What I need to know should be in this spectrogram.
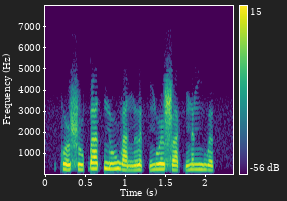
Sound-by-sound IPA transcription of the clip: k o˨˩˦ ʂ u˨˩ ɓ a˦˥ t̚ n u˧˥ w a˨˩˨ n l ə˨˩ k̚ ŋ u˧ ə̯ ʂ a˨˩ k̚ n ə˧ ŋ w ə˨˩ k̚

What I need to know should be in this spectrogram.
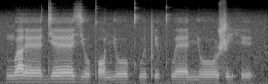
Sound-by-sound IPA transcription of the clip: ŋʷ a ɾ ɛː dʲ ɛː zʲ o pʼ ɔ nʲ oː kʷʰ ɪ pʼ ɪ kʷʰ ɛː nʲ oː ʂ i h ɪ

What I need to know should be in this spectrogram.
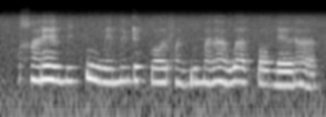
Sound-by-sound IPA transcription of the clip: χ ɐ̃ ɾ ɛ l m i k͡p u w e m ĩ ʈ ɨ ɡ͡b ɔ ə̯ f ɐ̃ ɡ͡b u m ɐ̃ l ɐ̃ w ɐ k͡p ɔ n̪ ɛ ə̯ ɾ ɐ̃

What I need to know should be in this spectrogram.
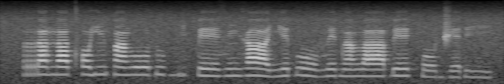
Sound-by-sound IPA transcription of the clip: r a˦ n a˦ tʰ ɔ˦ j ĩ˦ p ã˦ β oː˦ ɗ u˦ ɡ͡b i˦ k͡p eː˨ z ĩ˨ ɣ aː˦˨ ɲ e˦ ɓ oː˦˨ v e˦ d ã˦ β aː˦ ɓ eː˦ k͡p oː˨ d͡ʒ e˨ ɗ iː˨

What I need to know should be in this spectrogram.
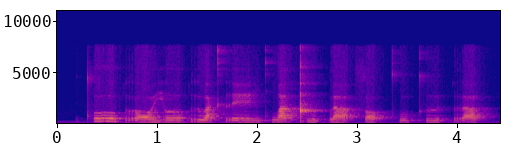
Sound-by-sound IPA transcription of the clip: tʰ oː˥˩ p r ɔː˨˩ j ɤː˧ p r u˧ a̯ kʰ r eː˧ ŋ kʰ w a˥˩ t̚ kʰ l u˨˩ k̚ l a˨˩ ʔ s ɔ˦˥ ʔ kʰ u˥˩ ʔ kʰ ɯː˥˩ t̚ p r a˦˥ t̚

